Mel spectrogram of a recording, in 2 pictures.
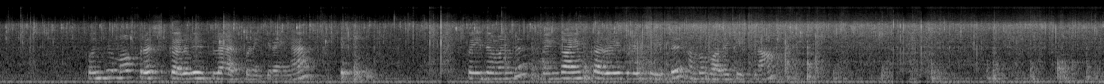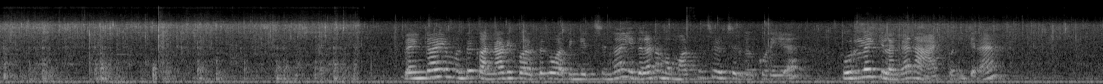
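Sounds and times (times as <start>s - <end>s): food sizzling in hot oil: 0.0s - 22.0s
wooden spatula scraping pan: 5.3s - 14.6s.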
